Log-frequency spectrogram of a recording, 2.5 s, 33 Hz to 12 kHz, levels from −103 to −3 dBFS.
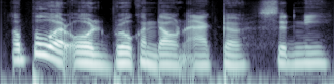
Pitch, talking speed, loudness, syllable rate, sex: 145 Hz, 170 wpm, -17 LUFS, 4.4 syllables/s, male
